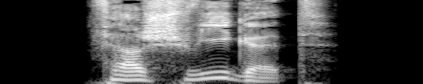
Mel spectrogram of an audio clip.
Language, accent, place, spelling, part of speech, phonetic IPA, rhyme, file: German, Germany, Berlin, verschwieget, verb, [fɛɐ̯ˈʃviːɡət], -iːɡət, De-verschwieget.ogg
- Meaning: second-person plural subjunctive II of verschweigen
